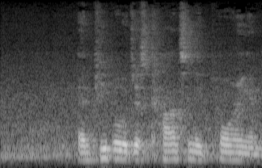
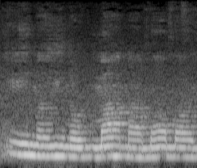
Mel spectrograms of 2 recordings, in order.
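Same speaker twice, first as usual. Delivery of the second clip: put-on crying kids; 5 semitones higher than usual. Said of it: "the kids are screaming and they're crying".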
